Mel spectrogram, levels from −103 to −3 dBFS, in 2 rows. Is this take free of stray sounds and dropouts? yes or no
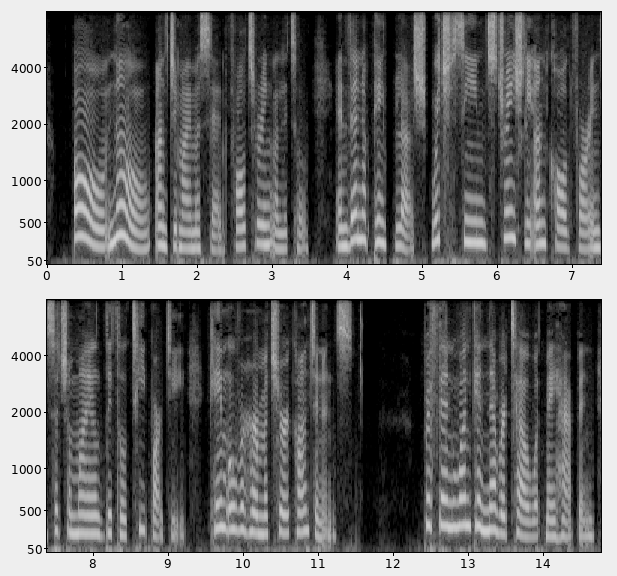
yes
